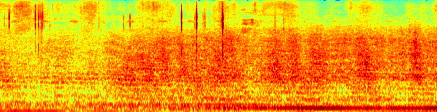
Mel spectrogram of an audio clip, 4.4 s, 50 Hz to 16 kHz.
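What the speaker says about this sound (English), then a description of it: "Sorry for the plane noise." A C-130 military plane flies over near a military base, its loud propeller drone holding a steady low hum and building slightly as it passes, with no talk.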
